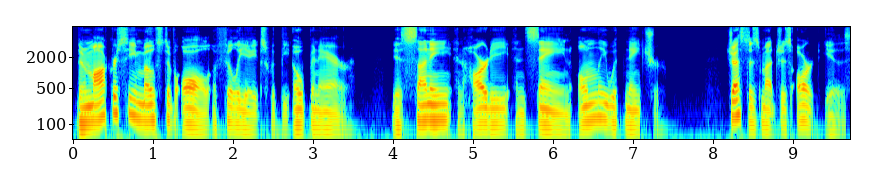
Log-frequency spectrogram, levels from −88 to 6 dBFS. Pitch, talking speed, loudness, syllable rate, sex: 95 Hz, 140 wpm, -22 LUFS, 4.4 syllables/s, male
